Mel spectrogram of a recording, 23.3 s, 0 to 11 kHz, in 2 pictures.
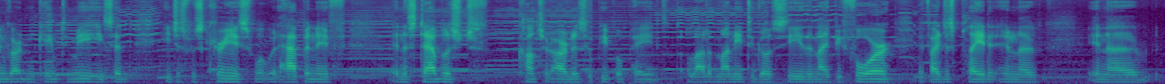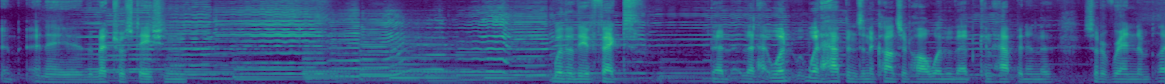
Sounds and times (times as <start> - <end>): Speech: 0.0 - 13.5, 17.2 - 18.1, 18.8 - 23.3
Music: 0.0 - 23.3.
